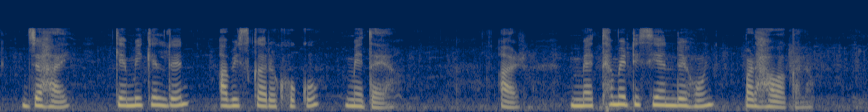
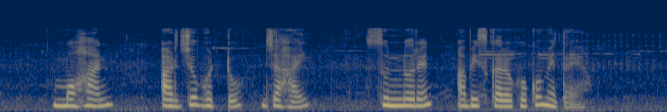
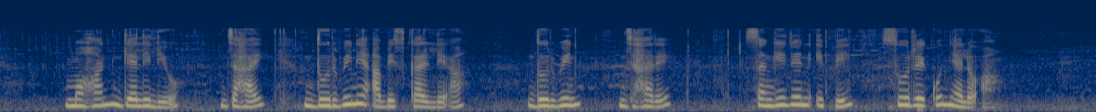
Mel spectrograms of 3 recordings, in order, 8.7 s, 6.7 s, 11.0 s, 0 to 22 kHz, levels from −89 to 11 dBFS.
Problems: none marked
